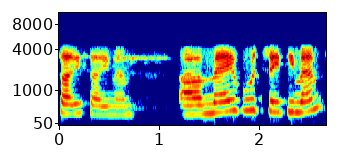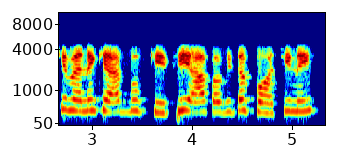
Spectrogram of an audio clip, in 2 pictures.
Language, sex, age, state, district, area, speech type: Hindi, female, 60+, Madhya Pradesh, Bhopal, urban, conversation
